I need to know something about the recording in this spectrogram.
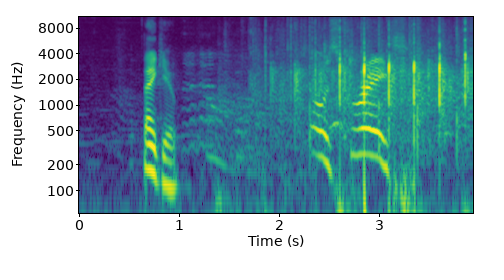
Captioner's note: audience applauds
